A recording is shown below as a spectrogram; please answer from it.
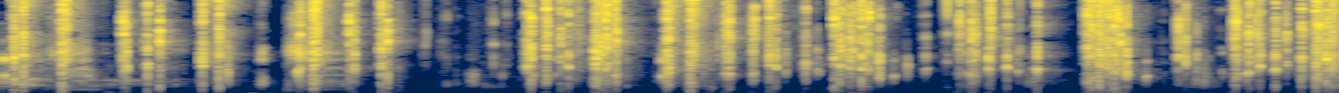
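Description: Long acrylic nails tap and scratch a small, flat pill blister pack with plastic bubbles and a foil back. The result is a rapid, uneven run of crisp, bright clicks and crinkly scrapes that stop dead almost instantly, with almost no low end. Short pauses break up the run.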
